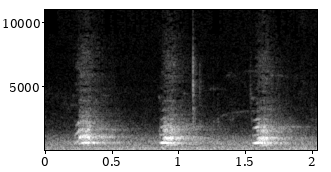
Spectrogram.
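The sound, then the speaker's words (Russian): A dog barks three times, at an even pace with short gaps between. The barks are of moderate loudness and no voices are heard. “Хороший пес.”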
